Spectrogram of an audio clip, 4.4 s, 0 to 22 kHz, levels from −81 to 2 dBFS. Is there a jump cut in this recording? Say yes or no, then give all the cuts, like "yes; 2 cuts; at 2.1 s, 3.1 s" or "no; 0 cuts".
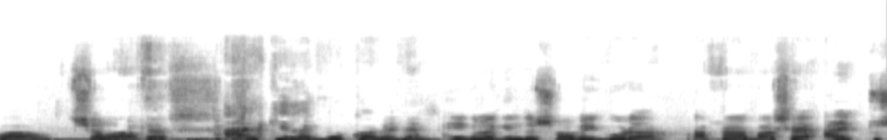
no; 0 cuts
